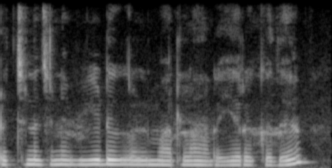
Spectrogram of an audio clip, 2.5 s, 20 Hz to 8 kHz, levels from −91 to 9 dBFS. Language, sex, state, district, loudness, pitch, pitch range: Tamil, female, Tamil Nadu, Kanyakumari, -16 LUFS, 200 Hz, 190-210 Hz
